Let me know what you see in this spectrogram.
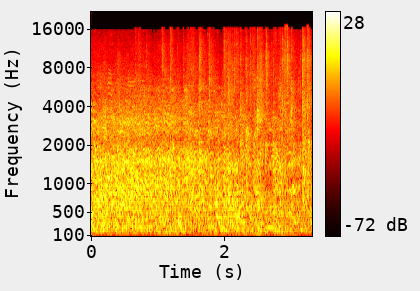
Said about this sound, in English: And we've got one here from Richard Ballantyne by the air vent of a supermarket.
